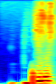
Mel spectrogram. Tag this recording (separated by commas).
Wild animals, Animal, Buzz, Insect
